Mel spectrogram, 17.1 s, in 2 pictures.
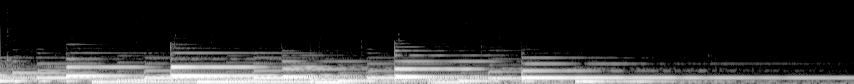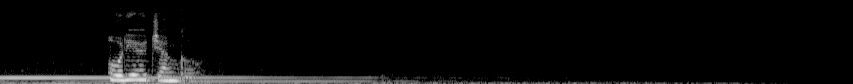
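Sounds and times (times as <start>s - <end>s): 
inspiring neoclassical piano piece: 0.0s - 12.3s.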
